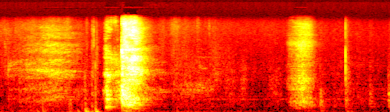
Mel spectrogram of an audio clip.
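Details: A quick indrawn breath, then one loud explosive sneeze, followed by a forceful honking nose blow.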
